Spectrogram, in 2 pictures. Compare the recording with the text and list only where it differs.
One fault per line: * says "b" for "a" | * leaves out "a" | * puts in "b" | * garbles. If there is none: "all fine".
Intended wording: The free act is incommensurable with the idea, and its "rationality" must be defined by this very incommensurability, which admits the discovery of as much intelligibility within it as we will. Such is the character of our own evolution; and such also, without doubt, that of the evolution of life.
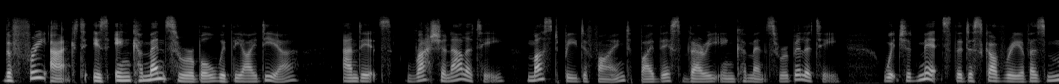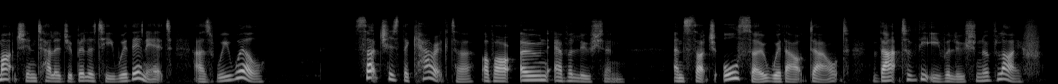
all fine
